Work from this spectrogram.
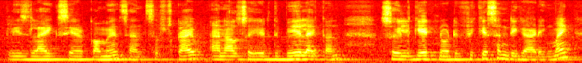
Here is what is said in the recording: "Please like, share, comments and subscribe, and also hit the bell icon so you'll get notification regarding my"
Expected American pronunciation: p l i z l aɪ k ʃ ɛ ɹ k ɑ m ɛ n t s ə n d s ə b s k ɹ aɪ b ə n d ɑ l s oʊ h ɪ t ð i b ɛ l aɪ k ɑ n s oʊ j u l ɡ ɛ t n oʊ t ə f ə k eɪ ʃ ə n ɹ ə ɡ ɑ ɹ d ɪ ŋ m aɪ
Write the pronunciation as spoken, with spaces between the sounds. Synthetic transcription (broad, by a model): p l i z l aɪ k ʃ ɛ ɹ k ɑ m ɛ n t s ə n d s ə b s k ɹ aɪ b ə n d ɑ l s oʊ h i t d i b ɛ l aɪ k ɑ n s oʊ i l ɡ ɛ t n oʊ t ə p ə k eɪ s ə n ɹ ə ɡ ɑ ɹ d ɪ ŋ m aɪ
